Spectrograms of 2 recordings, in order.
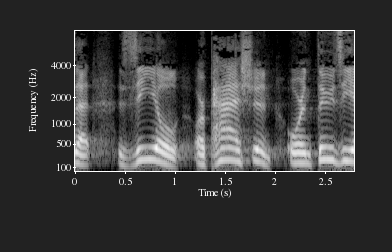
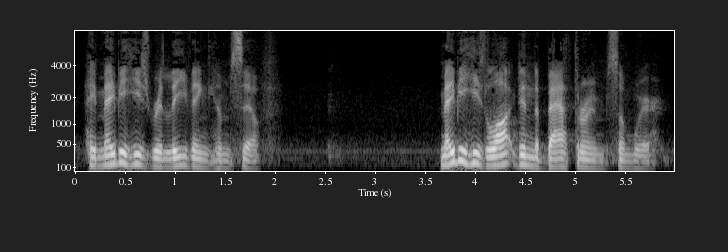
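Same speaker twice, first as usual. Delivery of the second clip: mocking; 5 semitones lower, 6 dB quieter than usual. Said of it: "he's laying it on so heavy".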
